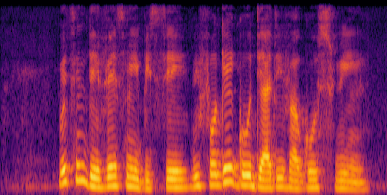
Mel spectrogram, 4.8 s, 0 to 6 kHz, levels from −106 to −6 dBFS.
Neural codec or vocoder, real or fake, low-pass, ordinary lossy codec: codec, 16 kHz, 4 kbps, FunCodec, trained on Chinese and English, 50 frames a second; fake; 5.4 kHz; none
